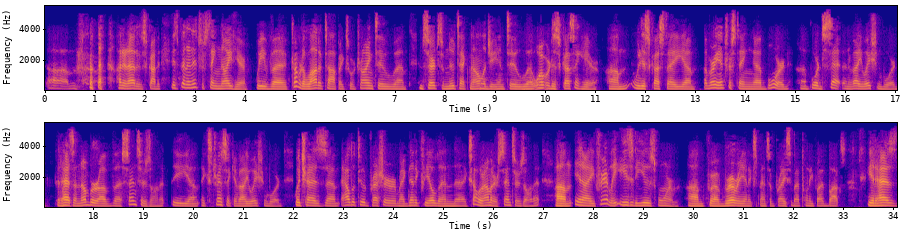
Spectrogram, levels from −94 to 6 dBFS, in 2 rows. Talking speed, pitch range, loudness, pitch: 170 wpm, 140-170 Hz, -24 LUFS, 155 Hz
